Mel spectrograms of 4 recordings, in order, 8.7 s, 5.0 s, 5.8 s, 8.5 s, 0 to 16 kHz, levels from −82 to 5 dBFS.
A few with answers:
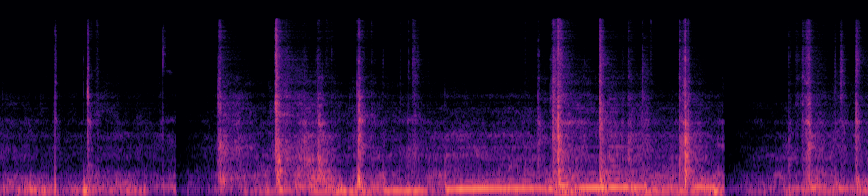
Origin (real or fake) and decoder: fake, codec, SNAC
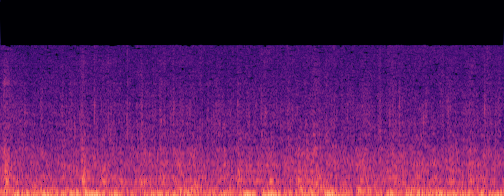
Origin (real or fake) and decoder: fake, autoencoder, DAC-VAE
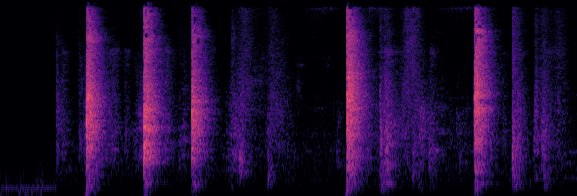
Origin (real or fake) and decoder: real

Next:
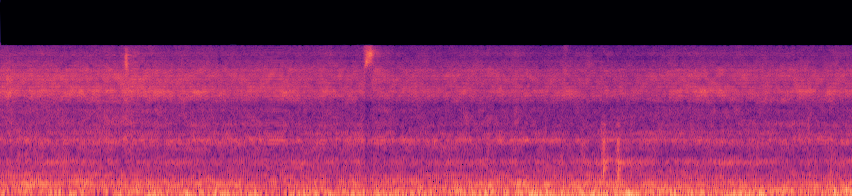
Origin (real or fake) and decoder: fake, vocoder, Vocos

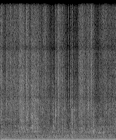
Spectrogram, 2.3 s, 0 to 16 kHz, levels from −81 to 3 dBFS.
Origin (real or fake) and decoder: fake, autoencoder, DAC-VAE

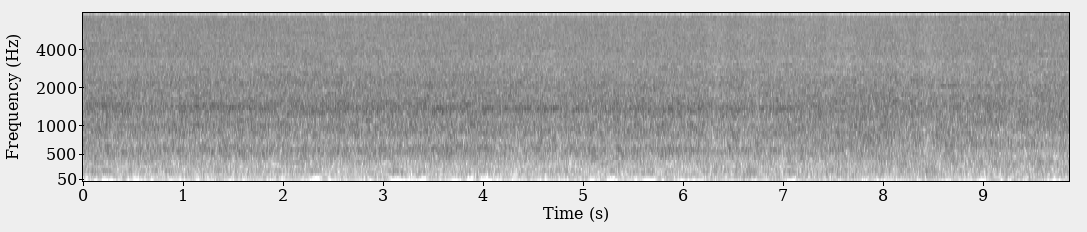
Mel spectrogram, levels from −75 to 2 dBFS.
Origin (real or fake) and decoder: real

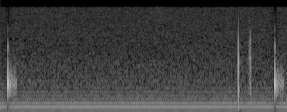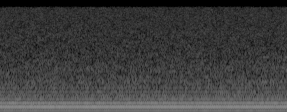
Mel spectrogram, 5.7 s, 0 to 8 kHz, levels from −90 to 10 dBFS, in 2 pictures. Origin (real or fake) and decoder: real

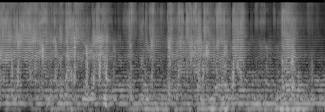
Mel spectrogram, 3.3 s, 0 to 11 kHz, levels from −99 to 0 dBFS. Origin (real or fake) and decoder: fake, vocoder, BigVGAN v2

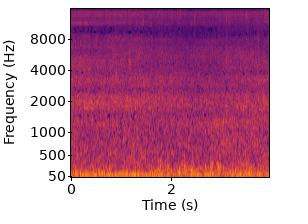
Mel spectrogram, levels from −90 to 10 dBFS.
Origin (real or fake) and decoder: real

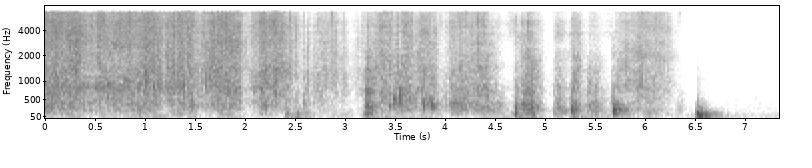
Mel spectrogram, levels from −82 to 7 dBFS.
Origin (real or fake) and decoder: fake, codec, SNAC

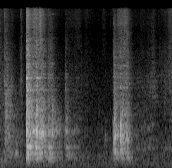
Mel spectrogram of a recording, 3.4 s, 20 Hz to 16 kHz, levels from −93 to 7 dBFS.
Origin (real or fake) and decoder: real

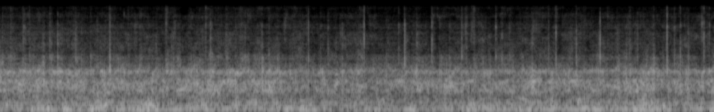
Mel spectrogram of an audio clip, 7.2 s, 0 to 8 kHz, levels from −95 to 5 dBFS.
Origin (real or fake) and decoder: fake, codec, HILCodec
